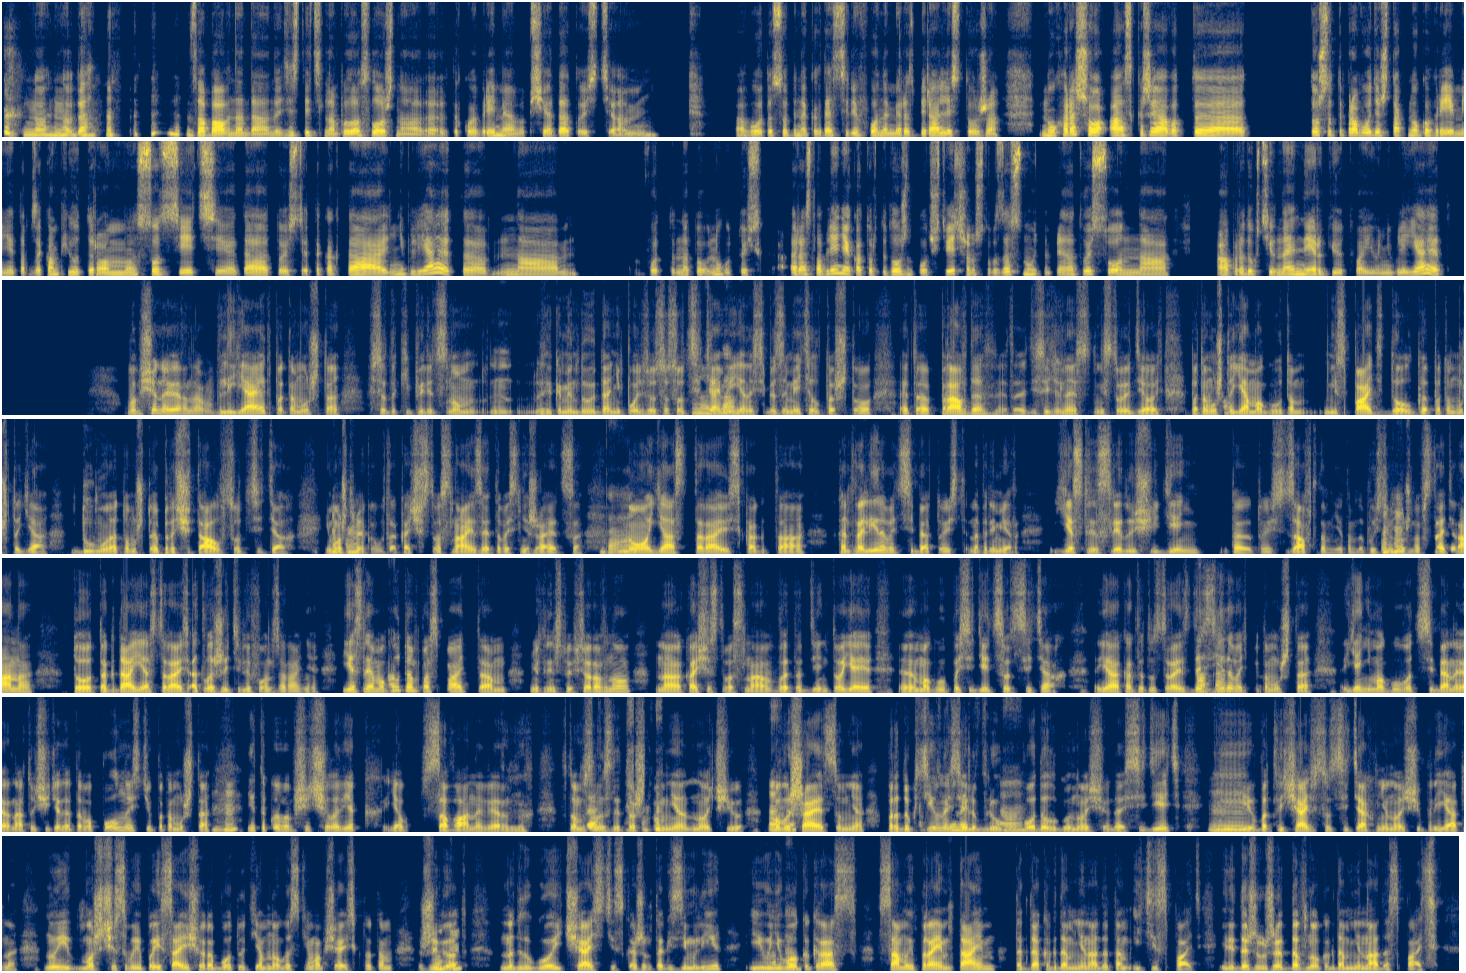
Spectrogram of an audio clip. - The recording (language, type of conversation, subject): Russian, podcast, Сколько времени в день вы проводите в социальных сетях и зачем?
- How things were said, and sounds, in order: chuckle; other background noise; laughing while speaking: "наверно"; chuckle; laughing while speaking: "спать"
